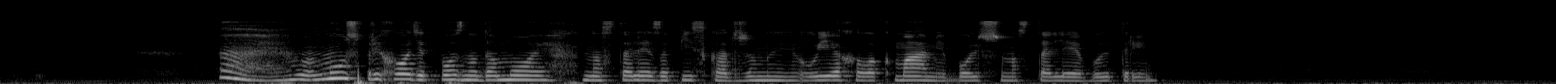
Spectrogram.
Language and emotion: Russian, sad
